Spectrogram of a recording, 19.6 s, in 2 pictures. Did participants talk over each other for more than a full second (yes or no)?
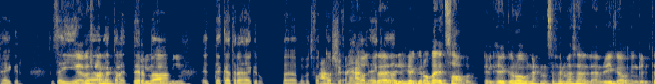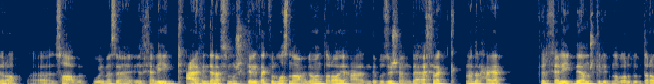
yes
